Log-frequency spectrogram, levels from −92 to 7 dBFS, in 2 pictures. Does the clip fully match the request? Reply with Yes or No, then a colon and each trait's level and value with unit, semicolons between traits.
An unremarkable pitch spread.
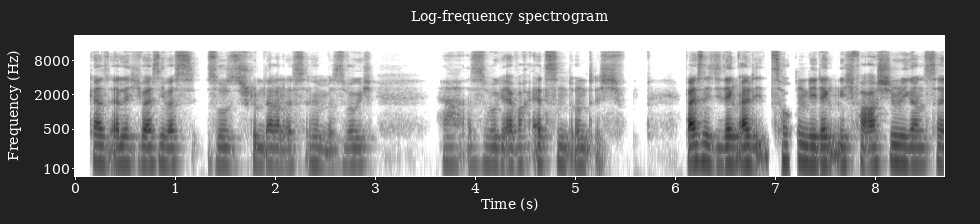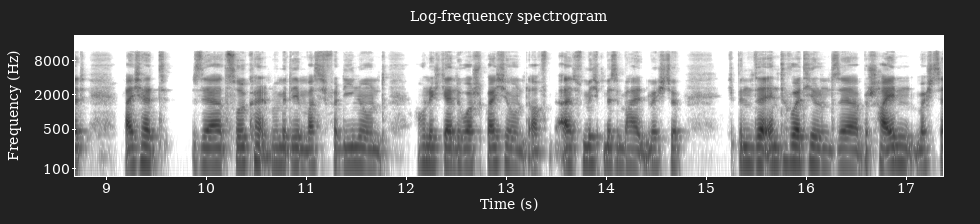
No: narrow, 1.0 semitones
